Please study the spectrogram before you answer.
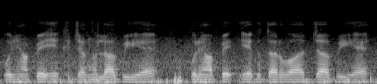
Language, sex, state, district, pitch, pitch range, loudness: Hindi, male, Haryana, Charkhi Dadri, 115 Hz, 115-120 Hz, -18 LUFS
